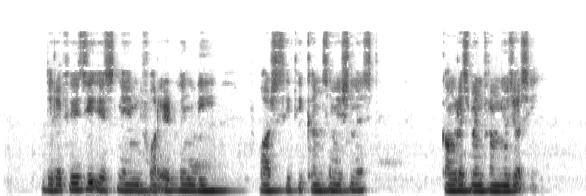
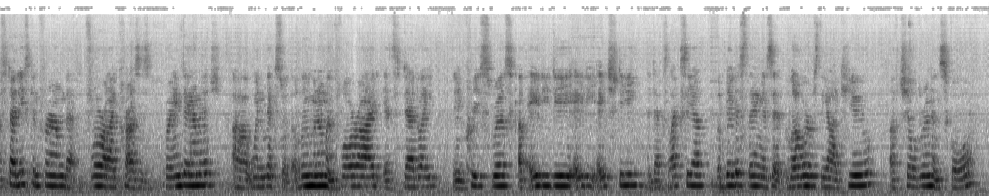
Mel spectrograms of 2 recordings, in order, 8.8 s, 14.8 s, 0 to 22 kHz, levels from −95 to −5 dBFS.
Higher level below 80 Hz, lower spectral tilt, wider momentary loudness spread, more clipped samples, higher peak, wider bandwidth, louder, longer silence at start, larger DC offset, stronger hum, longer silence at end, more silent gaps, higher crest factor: second, -58 dBFS vs -42 dBFS; about the same, -5.5 dB/octave vs -6.5 dB/octave; about the same, 12 LU vs 12 LU; neither; second, -8 dBFS vs -2 dBFS; second, 11.5 kHz vs 19 kHz; second, -25 LUFS vs -18 LUFS; first, 0.65 s vs 0 s; neither; neither; first, 0.75 s vs 0 s; neither; about the same, 18 dB vs 16 dB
